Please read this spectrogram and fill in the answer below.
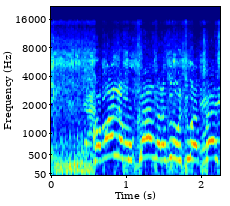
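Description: A man talking loudly and emphatically, with a motor vehicle's engine heard briefly under the first half-second.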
